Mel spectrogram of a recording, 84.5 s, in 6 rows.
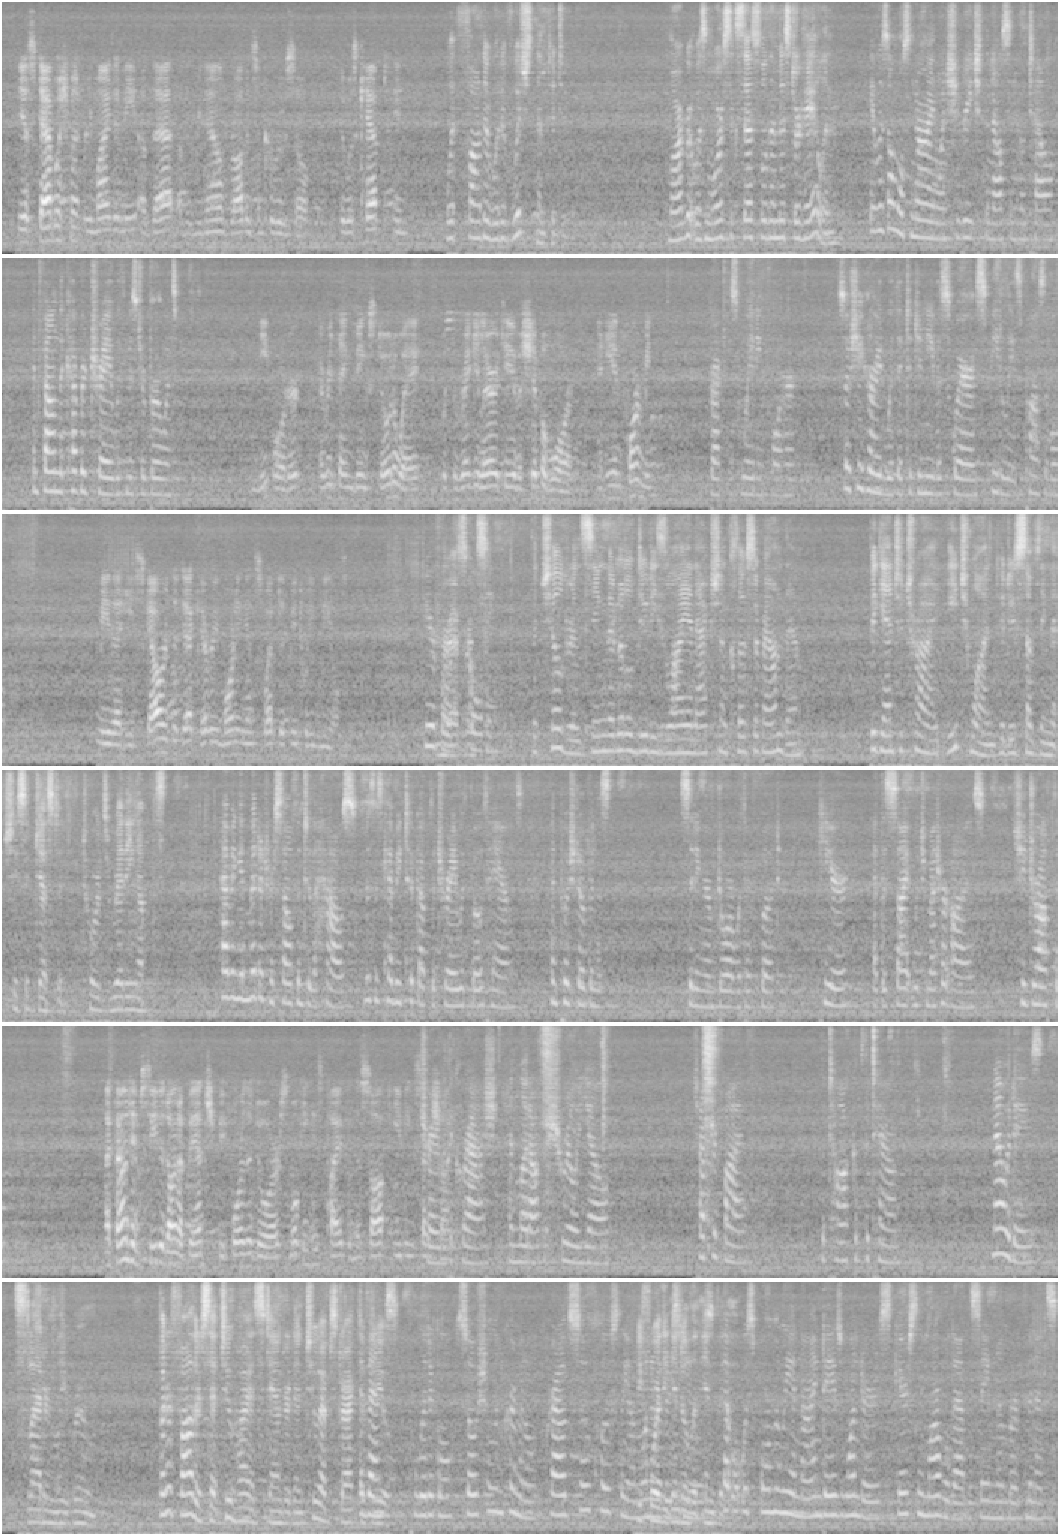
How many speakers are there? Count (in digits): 3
